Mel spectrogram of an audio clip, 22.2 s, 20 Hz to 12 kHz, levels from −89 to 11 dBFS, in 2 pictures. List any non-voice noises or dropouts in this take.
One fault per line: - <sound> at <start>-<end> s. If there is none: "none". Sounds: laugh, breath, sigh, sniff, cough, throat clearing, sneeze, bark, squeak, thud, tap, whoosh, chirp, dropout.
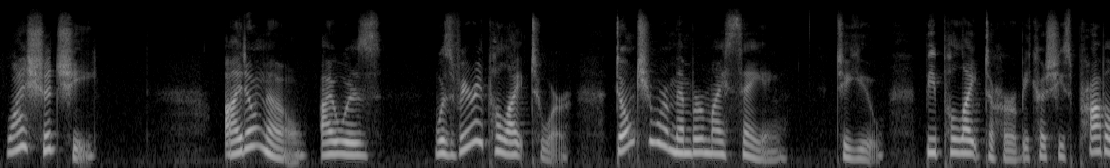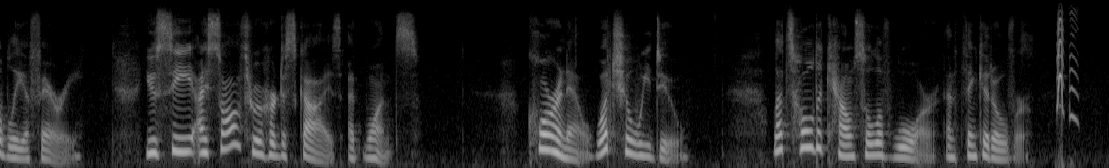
- squeak at 21.6-21.9 s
